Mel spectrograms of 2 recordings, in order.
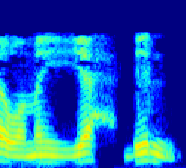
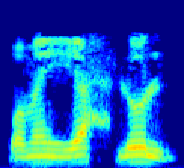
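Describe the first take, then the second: First: يحلل said yahlil, lam with i; يحلل ending in -lil; kasra on lam. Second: يحلل said yahlul, lam with u; يحلل ending in -lul; damma on lam. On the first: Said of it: "بكسر اللام". (يحلل بكسر اللام) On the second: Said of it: "وضمها". (يحلل بضم اللام) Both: Shown as a demonstration.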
